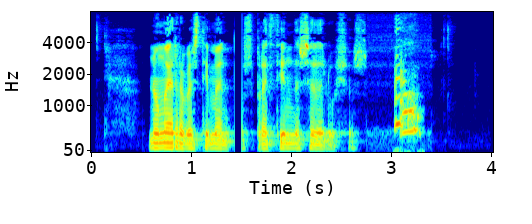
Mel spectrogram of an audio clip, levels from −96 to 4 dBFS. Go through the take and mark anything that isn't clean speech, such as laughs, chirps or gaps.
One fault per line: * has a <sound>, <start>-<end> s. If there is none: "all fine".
* has a dropout, 1.4-1.5 s
* has a bark, 3.0-3.3 s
